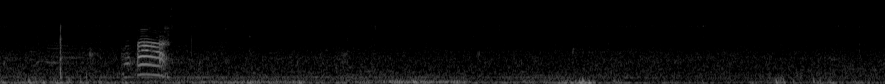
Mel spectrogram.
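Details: Big-headed, fluffy cat meowing as it approaches after rain, recorded 24 September 2023; one short, loud, rising-then-falling meow with clear overtones, then quiet outdoor rumble and light wind.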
